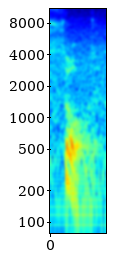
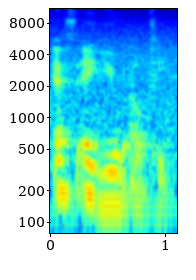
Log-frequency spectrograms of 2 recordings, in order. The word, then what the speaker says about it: Sault: You might pronounce it Sault. I don't know. It's S-A-U-L-T.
